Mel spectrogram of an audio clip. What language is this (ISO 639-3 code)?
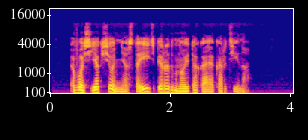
bel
